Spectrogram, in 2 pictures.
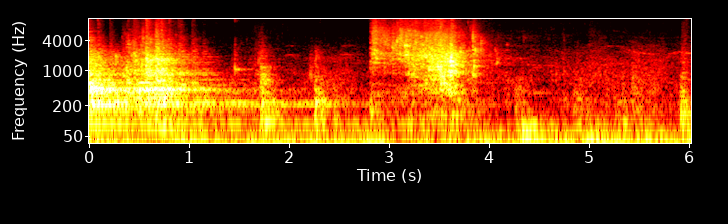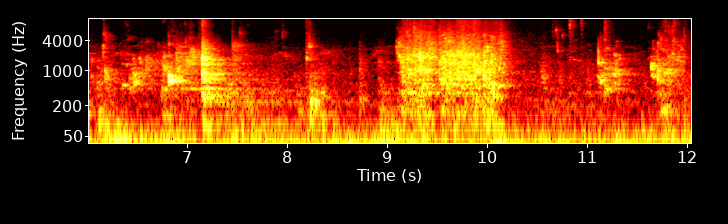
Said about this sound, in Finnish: Kyllä veneessäkin saa tiskattua aina keittää pannullisen kuumaa vettä ja sitten käyttää säästeliästi tiskivettä, niin sillä tavalla saa veneessäkin tiskattua, mutta tämä on jotenkin tämmöistä ylellistä, kun saa lämmintä vettä paljon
